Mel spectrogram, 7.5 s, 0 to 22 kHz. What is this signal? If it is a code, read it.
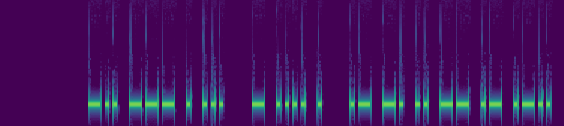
Morse code, heard as a keyed tone, about 22 wpm, 700 Hz. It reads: DOES THE ANIMAL
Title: Sentences from Top 1000 Words - Review Part 1 - 22wpm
